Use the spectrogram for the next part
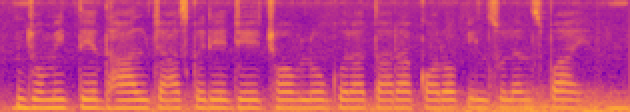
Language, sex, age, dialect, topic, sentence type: Bengali, male, 36-40, Jharkhandi, banking, statement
